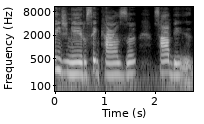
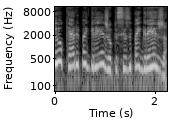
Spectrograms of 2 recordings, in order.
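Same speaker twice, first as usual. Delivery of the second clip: put-on tearful, crying voice, pitched higher; 7 semitones higher than usual. Retelling begging to be taken to church: retelling a tearful plea. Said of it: "chorando, chorando".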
